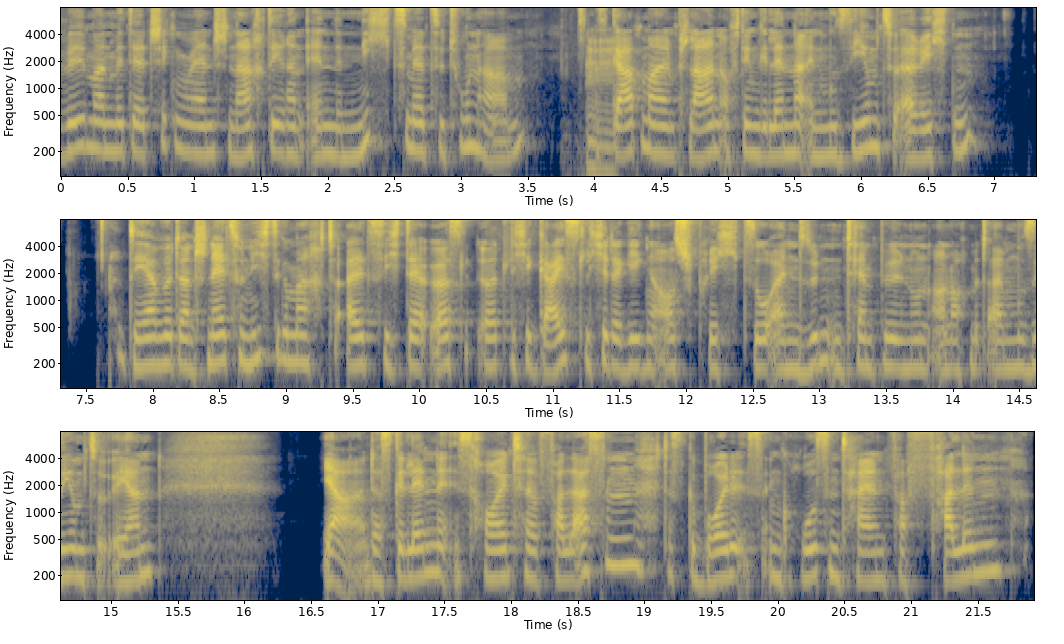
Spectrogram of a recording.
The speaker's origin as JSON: {"language": "German", "region": "East Germany", "country": "Germany", "tie": "born there", "said": "Ich bin ziemlich ohne Disney aufgewachsen. Ich bin ja noch im Osten geboren"}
